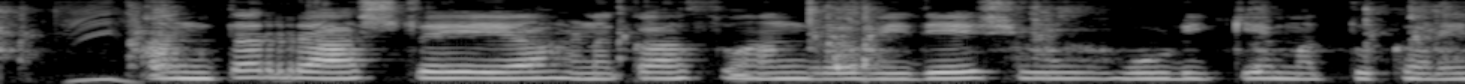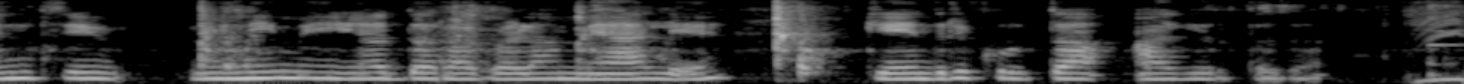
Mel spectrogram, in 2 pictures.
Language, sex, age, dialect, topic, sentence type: Kannada, male, 18-24, Dharwad Kannada, banking, statement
